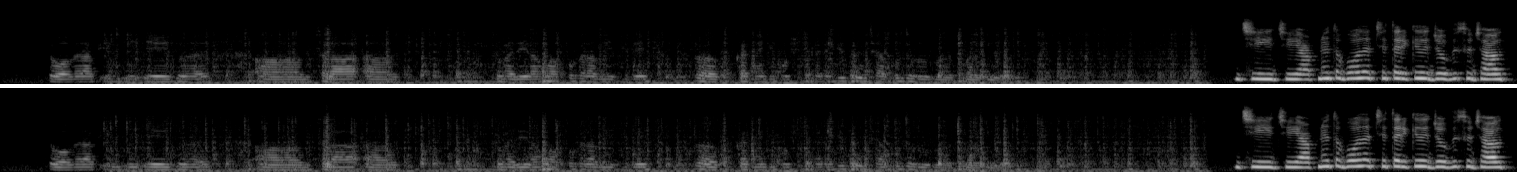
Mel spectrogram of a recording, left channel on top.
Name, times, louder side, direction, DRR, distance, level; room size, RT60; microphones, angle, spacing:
voice 1, 0.5-4.0 5.0-6.7 6.9-10.2, left 1 dB, 25° left, 0.8 m, -44 dB
sound 1, 1.0-12.1, right 2 dB, 60° right, 0.8 m, -48 dB
voice 2, 12.3-15.0, right 1 dB, 10° right, 0.3 m, -25 dB
2.7 x 2.2 x 2.4 m
head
